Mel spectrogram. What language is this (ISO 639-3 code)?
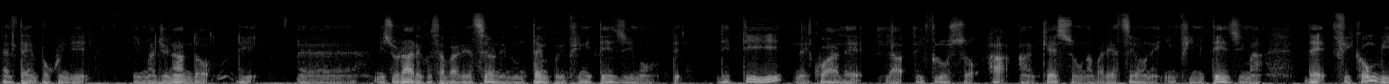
ita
